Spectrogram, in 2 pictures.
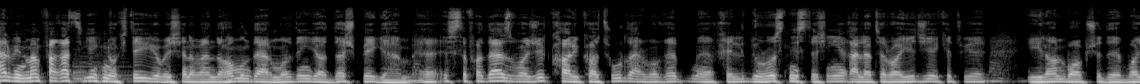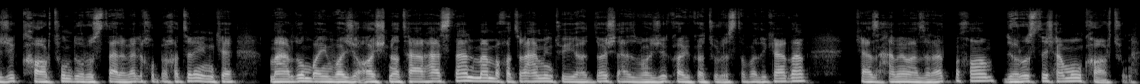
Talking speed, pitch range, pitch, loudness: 170 wpm, 115-140 Hz, 125 Hz, -21 LUFS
